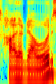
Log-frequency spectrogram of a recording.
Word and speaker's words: Hayder Dawood: the company cool uh so my name is Hyer daood so we pronounce it well U thank you and I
